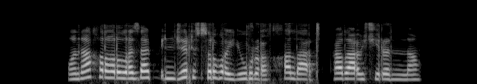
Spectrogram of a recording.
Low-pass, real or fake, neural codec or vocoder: 7.2 kHz; fake; codec, 16 kHz, 2 kbps, X-Codec, HuBERT features, trained on LibriSpeech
